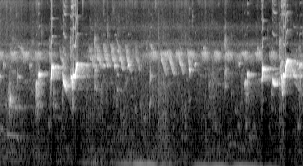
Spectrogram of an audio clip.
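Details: Aviary bulbul in busy song: sharp upslurred whistles and quick warbled notes in separate bursts, with a steady high trill running behind and a low hum.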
